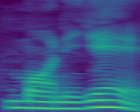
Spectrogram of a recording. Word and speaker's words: Mornye: ก่อน นะ ครับ ว่า ตัว ของ ชื่อ นี่ เนี่ย จริง ๆ ทราบ แล้ว ว่า อ่าน ว่า มน่ อ่าน แบบ ถูก ต้อง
